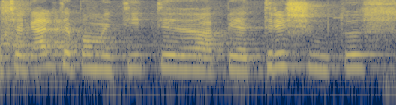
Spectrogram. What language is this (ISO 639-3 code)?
lit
